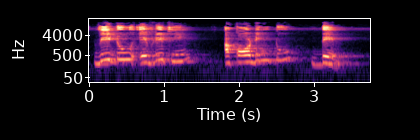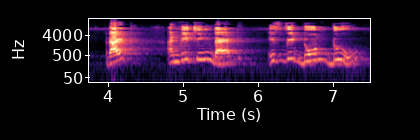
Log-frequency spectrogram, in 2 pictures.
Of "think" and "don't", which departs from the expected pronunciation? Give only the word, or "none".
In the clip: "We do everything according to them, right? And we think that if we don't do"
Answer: think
